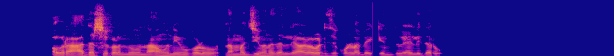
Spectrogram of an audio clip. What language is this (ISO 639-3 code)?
kan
